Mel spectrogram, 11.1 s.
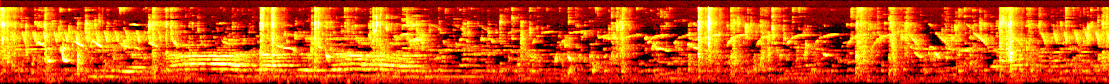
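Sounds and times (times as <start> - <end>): faint bird chirping: 0.0 - 11.0.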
